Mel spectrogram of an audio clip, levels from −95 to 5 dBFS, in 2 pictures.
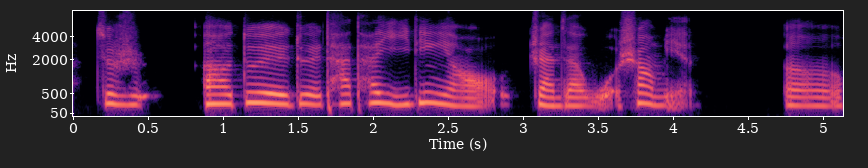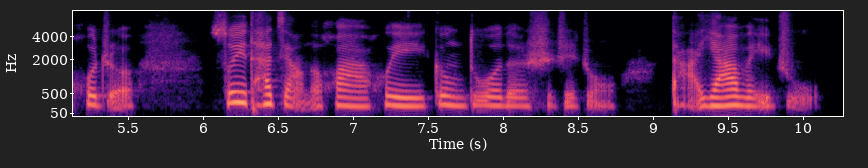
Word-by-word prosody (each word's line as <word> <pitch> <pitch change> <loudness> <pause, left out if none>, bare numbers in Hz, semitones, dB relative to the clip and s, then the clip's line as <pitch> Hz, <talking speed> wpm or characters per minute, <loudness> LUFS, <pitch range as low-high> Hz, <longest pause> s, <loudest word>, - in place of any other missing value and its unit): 就 250 - +2
是 220 -1 -3 0.4
啊， 240 0 +6
对 260 -2 +6
对， 230 -1 +1
他 245 +1 -1
他 265 +2 0
一 230 -4 +1
定 265 +2 +2
要 215 - -1 0.2
站 210 -4 +2
在 200 -1 +1
我 - - -5
上 255 -3 +2
面， 210 - -9 0.6
呃， 200 -1 -2
或 225 +3 0
者 215 - -6 0.5
所 270 - +3
以 270 - +7
他 240 -2 +3
讲 210 -3 -4
的 185 - -7
话 195 -2 -1
会 195 -2 0
更 205 0 -2
多 105 - -3
的 100 -1 -4
是 - - -8
这 95 - -9
种 - - -13 0.3
打 - - -4
压 200 +2 +5
为 195 -2 -2
主， - - -15
215 Hz, 205 characters per minute, -24 LUFS, 195-240 Hz, 0.6 s, 以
